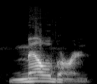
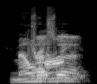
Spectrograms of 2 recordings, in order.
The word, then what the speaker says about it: Melbourne: Melbourne. Is that close? Melbourne. Trust me, living only an hour from Melbourne, hearing people mispronounce it just drives me nuts.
